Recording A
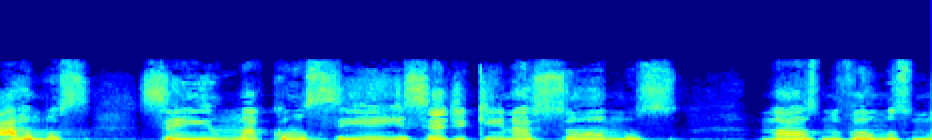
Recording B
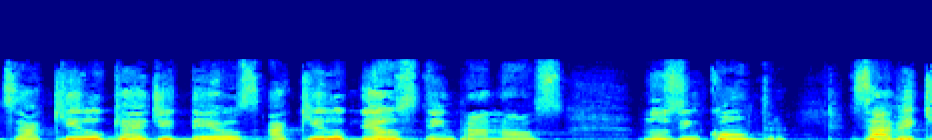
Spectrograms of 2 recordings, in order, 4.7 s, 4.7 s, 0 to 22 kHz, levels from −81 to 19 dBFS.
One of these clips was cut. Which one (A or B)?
B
